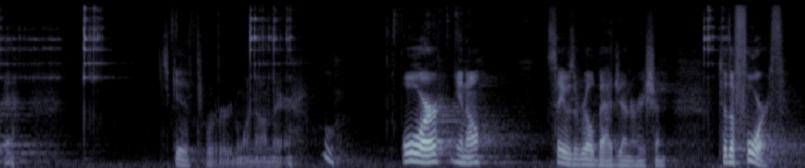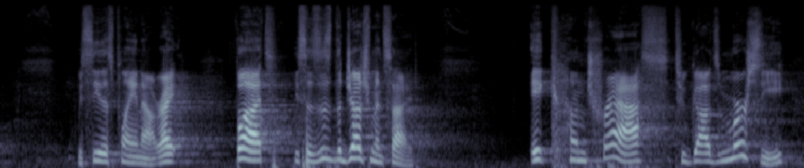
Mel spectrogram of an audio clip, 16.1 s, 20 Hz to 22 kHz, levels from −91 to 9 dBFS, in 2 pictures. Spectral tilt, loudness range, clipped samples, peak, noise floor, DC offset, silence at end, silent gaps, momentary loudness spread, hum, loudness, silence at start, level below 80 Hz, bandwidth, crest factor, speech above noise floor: -4 dB/octave; 12 LU; under 0.1%; -6 dBFS; -71 dBFS; under 0.1%; 0.2 s; none; 23 LU; none; -28 LUFS; 0 s; -60 dBFS; 19.5 kHz; 24 dB; 42 dB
